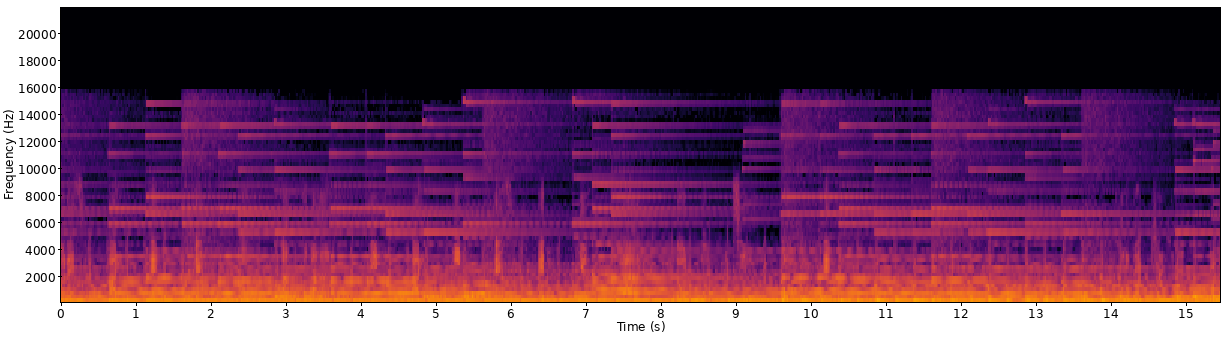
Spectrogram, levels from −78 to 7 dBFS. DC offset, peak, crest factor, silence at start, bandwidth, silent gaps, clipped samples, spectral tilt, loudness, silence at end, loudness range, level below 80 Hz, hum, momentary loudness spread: under 0.1%; -2 dBFS; 14 dB; 0 s; 16 kHz; none; under 0.1%; -6 dB/octave; -16 LUFS; 0 s; 1 LU; -28 dBFS; none; 2 LU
